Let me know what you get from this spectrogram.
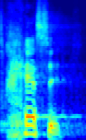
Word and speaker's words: hesed: it's pronounced hesed, and you'll hear people say hesed, but it's not an H, it's a hate, so it's hesed.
